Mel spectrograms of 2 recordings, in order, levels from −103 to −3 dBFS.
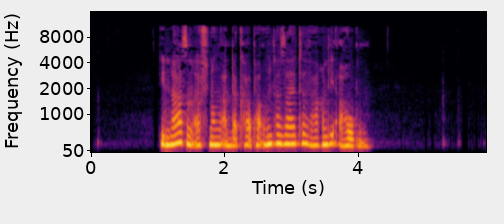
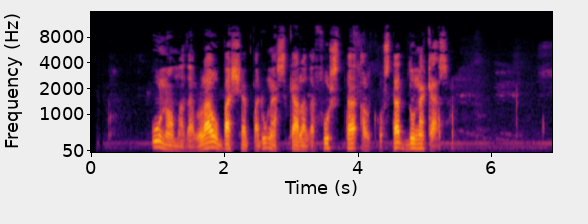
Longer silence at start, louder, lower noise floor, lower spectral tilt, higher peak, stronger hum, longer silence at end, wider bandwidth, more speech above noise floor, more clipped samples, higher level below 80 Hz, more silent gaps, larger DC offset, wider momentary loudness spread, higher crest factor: first, 1.05 s vs 0.9 s; first, -20 LUFS vs -25 LUFS; first, -78 dBFS vs -69 dBFS; first, -8.5 dB/octave vs -4.5 dB/octave; about the same, -6 dBFS vs -6 dBFS; neither; first, 1.75 s vs 1.6 s; about the same, 11 kHz vs 11 kHz; first, 59 dB vs 44 dB; neither; about the same, -62 dBFS vs -64 dBFS; neither; neither; second, 8 LU vs 12 LU; second, 14 dB vs 22 dB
